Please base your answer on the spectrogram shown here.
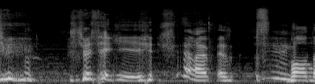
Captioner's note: laughing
